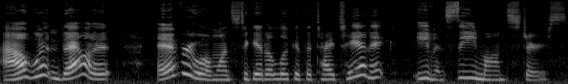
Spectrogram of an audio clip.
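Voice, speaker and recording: A woman's voice: a little high, expressive, moderate pace. A woman voicing a young aunt who is fond but firm, in a storybook reading. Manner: gently stern.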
